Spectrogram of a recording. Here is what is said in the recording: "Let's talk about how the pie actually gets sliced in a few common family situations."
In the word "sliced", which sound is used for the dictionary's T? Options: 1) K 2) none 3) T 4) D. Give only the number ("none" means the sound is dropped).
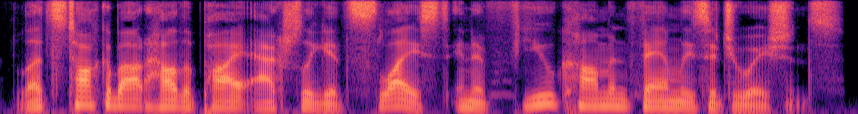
3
